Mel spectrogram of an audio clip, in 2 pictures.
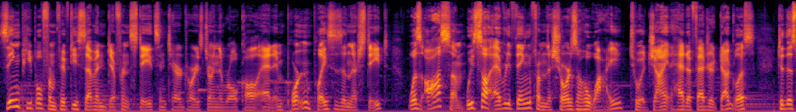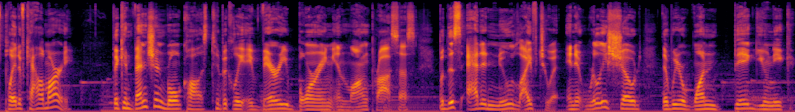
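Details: Adult speaker; normal speech.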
